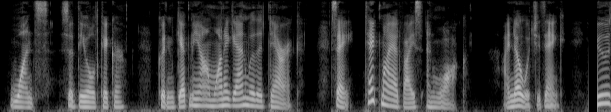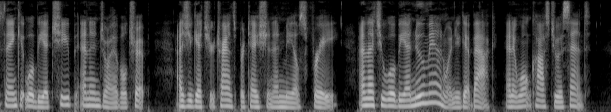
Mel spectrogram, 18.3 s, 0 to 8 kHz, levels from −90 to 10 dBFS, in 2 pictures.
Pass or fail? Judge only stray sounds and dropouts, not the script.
fail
